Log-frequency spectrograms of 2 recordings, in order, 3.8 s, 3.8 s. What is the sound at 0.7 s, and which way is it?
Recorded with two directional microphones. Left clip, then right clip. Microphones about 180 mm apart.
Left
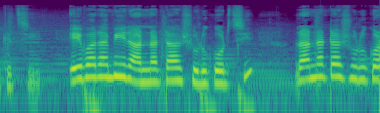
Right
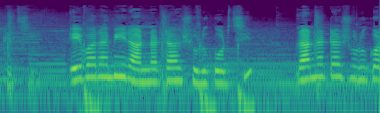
Speech, 45° left (ahead or behind).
